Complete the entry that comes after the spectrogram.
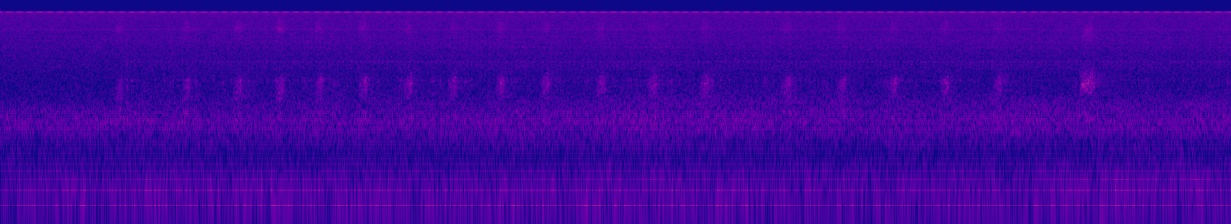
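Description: A bird calling in a long series of short, evenly spaced notes, about three a second, over a steady low background rumble.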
